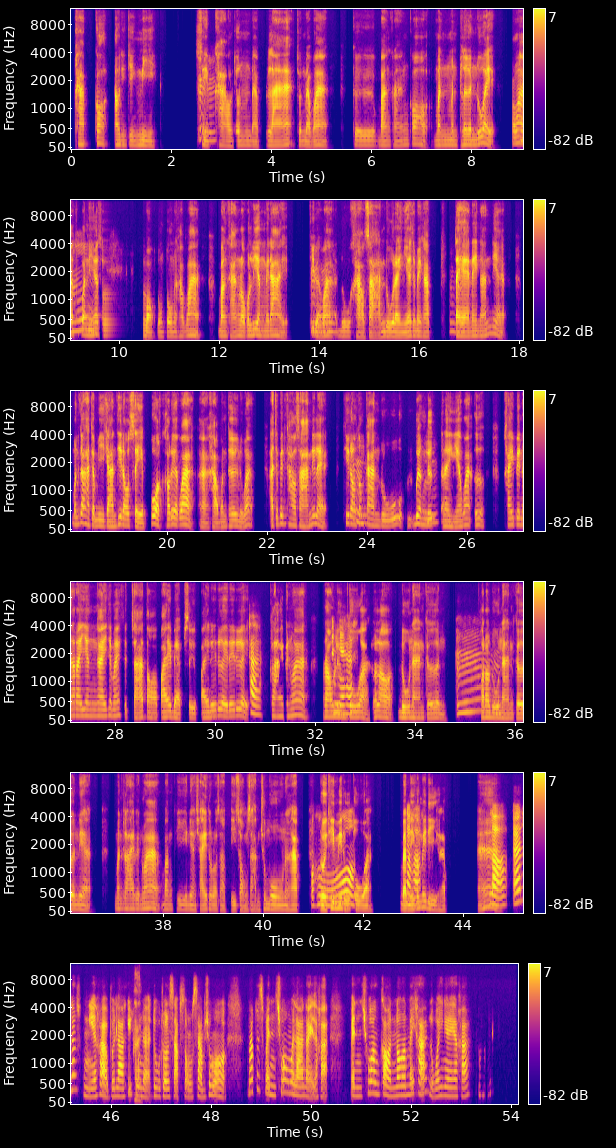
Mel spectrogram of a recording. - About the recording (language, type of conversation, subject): Thai, podcast, คุณจัดการเวลาอยู่บนโลกออนไลน์ของตัวเองจริงๆ ยังไงบ้าง?
- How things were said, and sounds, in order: tapping; unintelligible speech; other background noise; distorted speech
